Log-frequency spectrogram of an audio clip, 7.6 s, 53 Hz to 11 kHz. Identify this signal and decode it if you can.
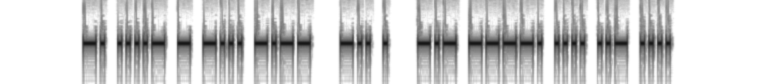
Morse code, heard as a keyed tone, about 28 wpm, 700 Hz. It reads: N4TBY DE K9HUH
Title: USA Callsign DE Callsign - 5 Characters - 28wpm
